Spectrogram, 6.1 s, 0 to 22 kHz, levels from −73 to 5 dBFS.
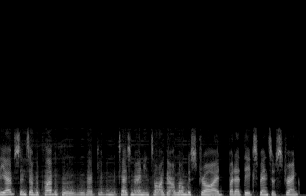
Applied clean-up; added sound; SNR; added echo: neural separator model SepFormer DNS4.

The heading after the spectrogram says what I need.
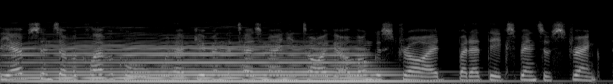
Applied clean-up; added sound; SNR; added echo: none; Bowed string instrument; -4 dB; none.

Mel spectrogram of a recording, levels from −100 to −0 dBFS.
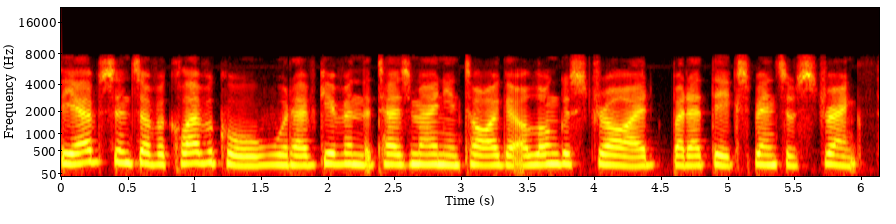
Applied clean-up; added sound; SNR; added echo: none; none; none; none.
